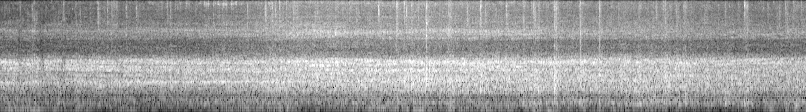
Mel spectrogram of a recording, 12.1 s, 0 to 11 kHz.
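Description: Gauge 1 (1:32 scale) model diesel locomotive hauling coaches along the track: a steady running rumble of motor and wheels, with light scattered clicks as the wheels cross rail joints and points.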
